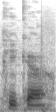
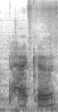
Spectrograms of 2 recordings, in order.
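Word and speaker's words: P.E.K.K.A: there it goes and out pops a pika or a pekka because apparently I'm saying it wrong according to some people a pekka and elune he's gonna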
